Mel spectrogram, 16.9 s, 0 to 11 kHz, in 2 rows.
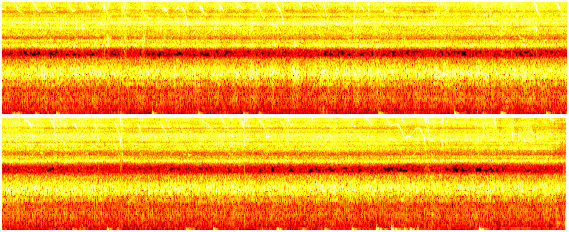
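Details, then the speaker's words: High-speed dental drill with spray hiss and suction, cutting the front part of a horizontally impacted lower wisdom tooth with a No. 5 bur during surgical extraction, live seminar demonstration guiding a student dentist's hand. "이렇게 번은 5번입니다 5번 앞부분부터 살짝 자르겠습니다"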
